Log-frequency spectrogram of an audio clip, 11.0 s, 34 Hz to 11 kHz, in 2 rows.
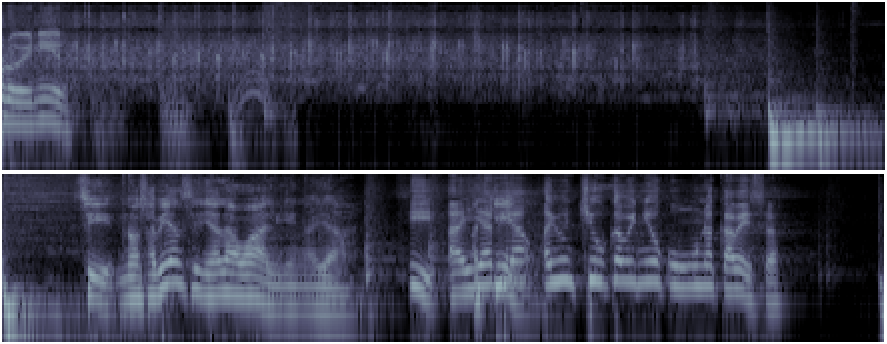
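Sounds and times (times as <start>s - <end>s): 
speech: 0.0s - 1.2s, 6.0s - 10.5s
audience applause: 0.0s - 5.1s.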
